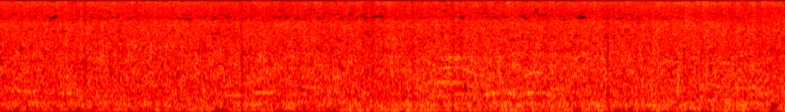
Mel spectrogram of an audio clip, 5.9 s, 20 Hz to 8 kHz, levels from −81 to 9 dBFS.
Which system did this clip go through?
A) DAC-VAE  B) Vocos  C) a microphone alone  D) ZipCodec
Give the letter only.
C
